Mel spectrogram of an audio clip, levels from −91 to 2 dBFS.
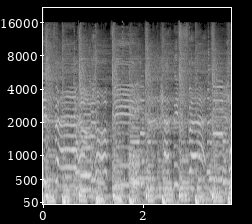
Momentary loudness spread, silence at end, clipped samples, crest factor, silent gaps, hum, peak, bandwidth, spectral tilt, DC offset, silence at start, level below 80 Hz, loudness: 3 LU; 0 s; under 0.1%; 12 dB; none; none; 0 dBFS; 17 kHz; -4.5 dB/octave; under 0.1%; 0 s; -20 dBFS; -13 LUFS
